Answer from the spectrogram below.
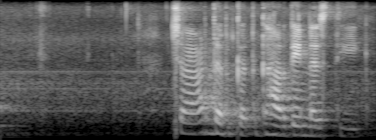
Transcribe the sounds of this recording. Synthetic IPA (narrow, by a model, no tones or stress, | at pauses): t͡ʃaːɾd̪ɐɾkət̪ɡʱaːɾd̪eːnɐzd̪iːk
